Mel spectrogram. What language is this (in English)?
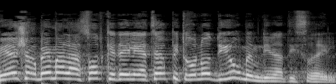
Hebrew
